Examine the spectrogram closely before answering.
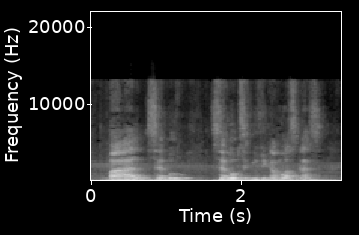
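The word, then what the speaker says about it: Belcebú: Bel por eso en el Nuevo Testamento se pronuncia como belsebu bal cebu sebu significa moscas y entonces hace alusión a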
